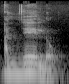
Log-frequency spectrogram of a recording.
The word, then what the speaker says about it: agnello: And GN is pronounced as Inya, as in Agnello.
